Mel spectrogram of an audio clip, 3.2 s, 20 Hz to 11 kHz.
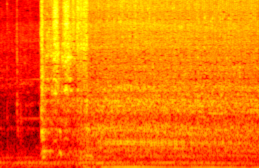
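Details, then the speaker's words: Renault Megane 2 with cylinder 2 and 3 ignition coil circuit faults and loose coil connectors, started after tightening connectors: quick crank, steady even idle with no misfire; ECU, coils and wiring fine; normal start and idle. "Le moteur tourne bien. donc tout va bien ; ordinateur, bobine et câblage"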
